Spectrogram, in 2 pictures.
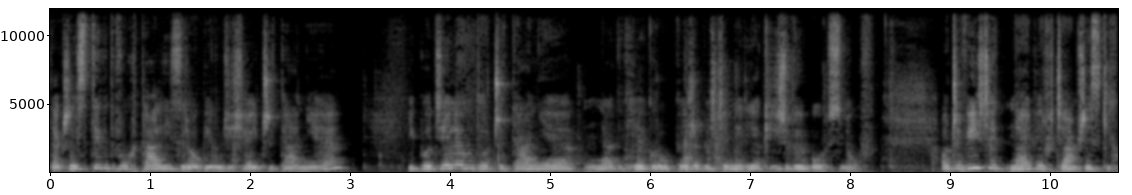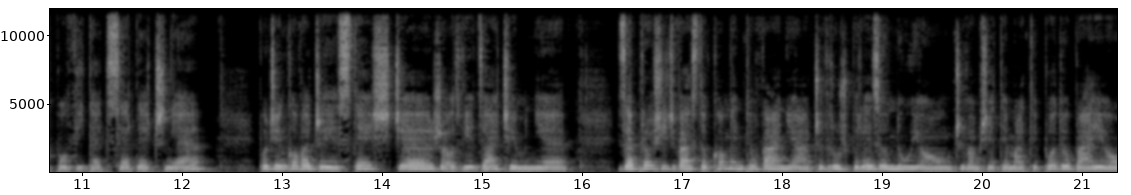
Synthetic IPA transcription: t̪aɡʐɛst̪ɘɣd̪vuxt̪alʲizɾɔbʲjɛd͡ʑiɕajt͡ʂɘt̪aɲɛ | ipɔd͡ʑɛlɛt̪ɔt͡ʂɘt̪aɲɛnad̪vʲjɛɡɾupɘʐɛbɘɕt͡ɕɛmʲjelʲijakʲiʑvɘbuɾznuf | ɔt͡ʂɘvʲiɕt͡ɕɛnajpʲjɛɾfxt͡ɕawamfʂɘst̪̚kʲixpɔvʲit̪at͡ɕsɛɾd̪ɛt͡ʂɲɛ | pɔd͡ʑɛŋkɔvad͡ʑʐɛjɛst̪ɛɕt͡ɕɛʐɛʔɔ̰d̪vʲjɛd̪zat͡ɕɛmɲɛ | zapɾɔɕid͡ʑvasd̪ɔkɔmɛnt̪ɔvaɲat͡ʂɘvɾuʐbɘɾɛzɔnujɔ̃w̃t͡ʂɘvamɕɛt̪ɛmat̪ɘpɔd̪ɔbajɔ̃w̃

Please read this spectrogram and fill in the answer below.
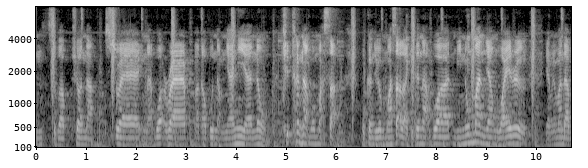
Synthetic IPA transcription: nsəbap̚t͡ʃɔnaʔswɛk̚naʔbuat̪̚rɛp̚at̪awpʊnːaʔməɲãɲianokʰit̪ʰənaʔməmãsaʔ | bukand͡ʒuɡaməmãsaʔlahkit̪ənaʔbuat̪̚minũmãnjaŋwajɾəjaŋmẽmãŋdab

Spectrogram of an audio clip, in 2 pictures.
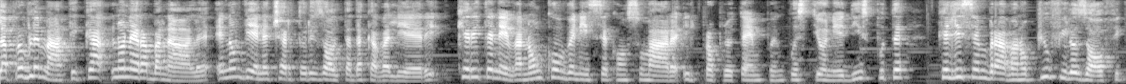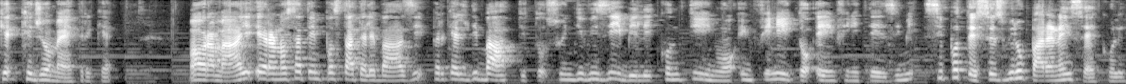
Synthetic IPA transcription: lapɾoblemaːt̪ikanonɛːɾabanaːleʔenːoɱvjɛːnet͡ʃɛrt̪oɾizɔlt̪ad̪akavalːjɛːɾikerːit̪eneːvanoŋkoɱvenisːekonsumaːɾeʔilpɾɔːpɾjot̪ɛmpoiŋkwest̪joːnied̪ːisput̪e | keʎːisembɾaːvanopjufːilozɔːfikeked͡ʒeomɛːt̪ɾik̟e | mʔaoɾamajʔɛːɾanost̪aːt̪eimpost̪aːt̪elebaːziperk̟eild̪ibat̪ːit̪osuind̪iviziːbilikont̪iːnwoʔiɱfiniːt̪oʔeiɱfinit̪eːzimisipot̪esːezvilupːaːɾenejsɛːkoli

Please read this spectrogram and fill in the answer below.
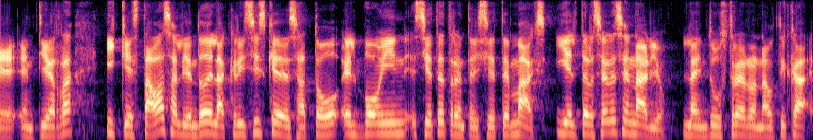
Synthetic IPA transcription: ent̪je̞ra | ike̞ːst̪aβasalje̞nd̪o̞ð̞e̞lakɾisiske̞ðe̞sat̪o̞ʔe̞lbo̞insje̞t̪e̞t̪ɾe̞nt̪ajsje̞t̪e̞maksie̞lt̪eɾse̞ɾe̞se̞naɾjo̞laind̪ust̪ɾjaeɾo̞nawt̪ika

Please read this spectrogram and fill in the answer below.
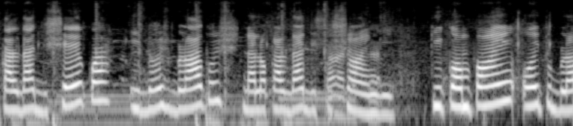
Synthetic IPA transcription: kalid̪ad̪ɪd̪ɪʃekwɐid̪ojzblɔkuznɐlokalid̪ad̪d̪ɪsiʃõŋɡi | kɪkõmpõj̃ojt̪ublɔ

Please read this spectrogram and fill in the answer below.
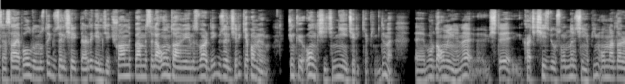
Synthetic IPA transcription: sinɛsaːɦipo̞lˠd̪uːmuzd̪aɟyzælʲit͡ʃʰe̞ɾʲicʲlʲæɾd̪ɛɟe̞lʲid͡ʒɛcʃuanlˠɯk̚bænmese̞lʲaːo̞nt̪ʰaːnyjemizvaɾd̪ijɛɟyzælʲit͡ʃʰe̞ɾicjapʰamɯjo̞ɾum | t͡ʃʰyɲcʰyʔo̞ncʰi̥ʃiːt͡ʃʰinːijɛit͡ʃʰe̞ɾicjapʰɯjɯmd̪imɪ | ɛːbuɾd̪ao̞nunje̞ɾinɛiʃt̪ʰɛkʰat͡ʃcʰi̥ʃijizd̪ijo̞suno̞nlˠaɾit͡ʃʰinjapʰɯjɯmo̞nlˠaɾd̪aɾ

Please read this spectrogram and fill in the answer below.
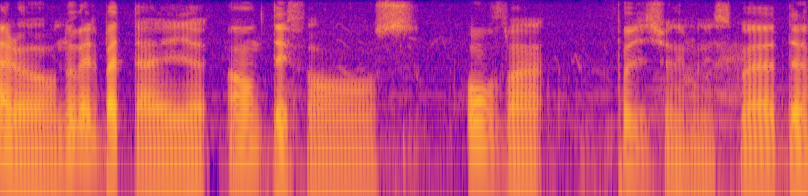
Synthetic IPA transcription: alɔʁnuvɛlbat̪ajɑ̃d̪efɑ̃s | ɔ̃va | pɔzisjɔnemɔ̃nɛskwad̪

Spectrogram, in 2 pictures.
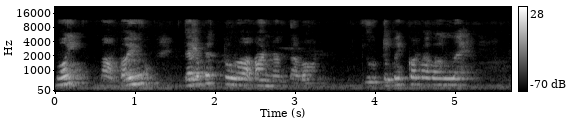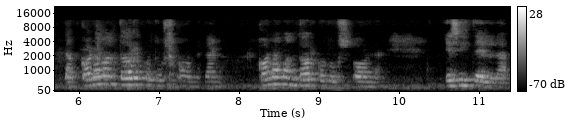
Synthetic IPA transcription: moimɑmpɑjut̪erʋet̪ːuɑʔɑnːɑnt̪ːɑʋɑn | jut̪ːˑubiŋkɑnɑʋɑlːe | t̪ːæŋkɑnɑʋɑnt̪ɑrkot̪usont̪æn | kɑnɑʋɑnt̪ɑrkot̪uson | esit̪elːæ

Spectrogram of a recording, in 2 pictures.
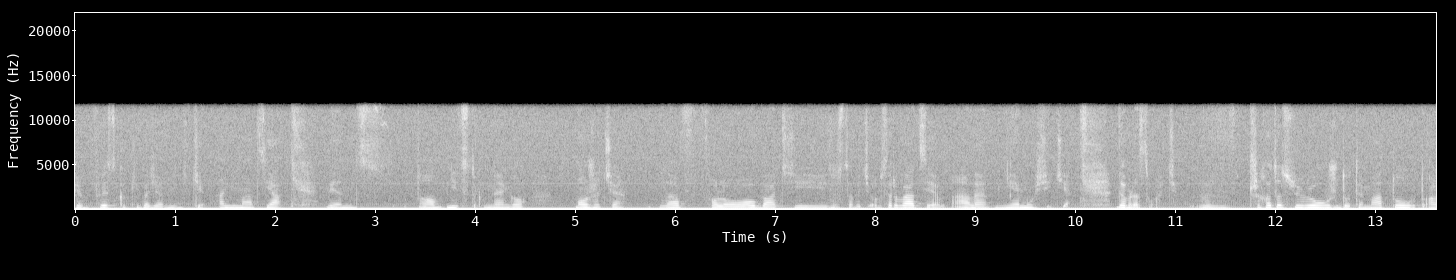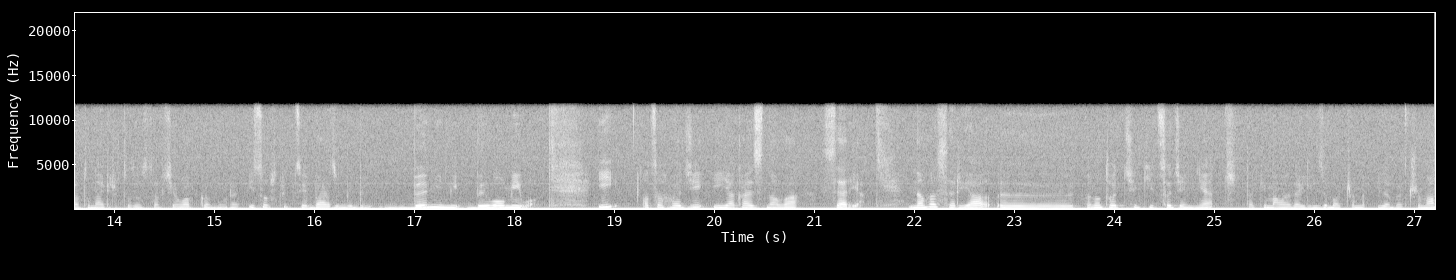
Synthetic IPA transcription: ɛvɘskɔkʲivat͡ɕavʲid͡ʑit͡ɕɛaɲimat̪sʲja | vʲjɛnt̪s | nɔ | ɲit̪st̪ɾud̪nɛɡɔ | mɔʐɛt͡ɕɛ | za | fɔlɔɔvat͡ɕi | zɔst̪avʲit͡ɕɔ̰psɛɾvat̪sʲjɛ̰ | a̰lɛ | ɲɛmuɕit͡ɕɛ | d̪ɔbɾa̰swuxajt͡ɕɛ̥ | pʂɛxɔd̪ɛsjuʐd̪ɔt̪ɛmat̪u | a̰lɛt̪ɔnajpʲjɛɾft̪ɔzɔst̪aft͡ɕɛwapkɛmuɾɛʔisupskɾɘp̚t̪sʲjɛbaɾd̪zɔb | bɘmʲiibɘwɔmʲiwɔ̰ | i | ɔt̪sɔxɔd͡ʑi | ijakajɛst̪nɔva | sɛɾʲja̰ | nɔvasɛɾja | bɛnd̪ɔ̃w̃t̪ɔːt̪t͡ɕːinkʲit̪sɔd͡ʑeɲːɛʈ͡ʂɘit̪akʲɛmawɛvɛjlʲizɔbat͡ʂmizɔbat͡ʂɘma

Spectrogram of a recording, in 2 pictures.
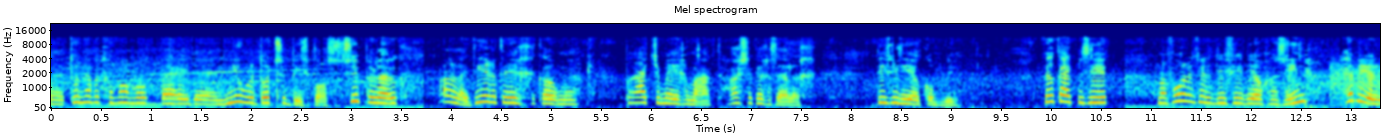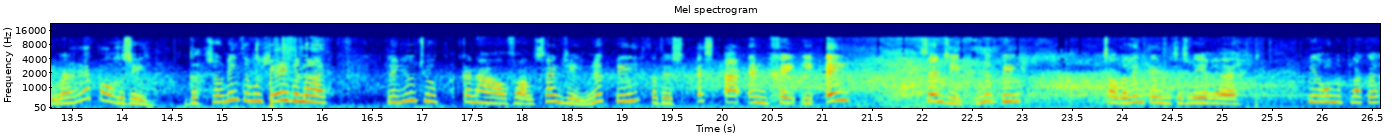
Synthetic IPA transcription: tunɦɛpɪkχəʋɔndlˠt̚bɛjdəniwədotsəbisbɔssypərløɥkʔaləlɛjdiːrəteːχəχəkoːmən | praːtjəmejχəmaːk̚tharstɪkəχəzɛləχ | d̥ifidijowkɔmtny | fɪːlˠkɛjk̚pləziərmaːfoːrdɔtjølidifidijowχaːnzinhɛbənjølimɛnrɛpɔlˠχəzinsoːnitdɔnmutjəeːvənːar | dəjuːtjup̚ | kanaːlˠfɔnsɛnd͡ʒinøt̚biːd̥ɔtɪs | ɛsaʔɛnχeːʔieː | sɛnsinøt̚bi | tsɔlˠdəlɪŋkeːvətəs̬ʋɪər | hiərondərplakə

